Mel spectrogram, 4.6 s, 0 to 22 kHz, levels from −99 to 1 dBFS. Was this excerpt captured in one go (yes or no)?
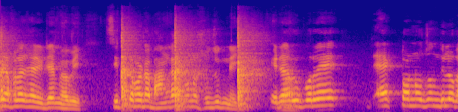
yes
